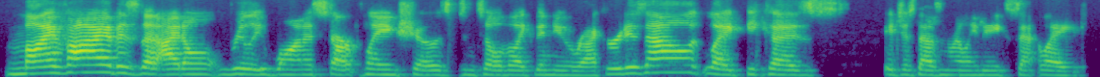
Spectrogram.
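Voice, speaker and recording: Woman, podcast guest, bright tone, rambling, filler-heavy, casual chat. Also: medium pitch, moderate pace, hardly any pauses. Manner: rambling, many "like" fillers, laughs often. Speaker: podcast guest, band leader.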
